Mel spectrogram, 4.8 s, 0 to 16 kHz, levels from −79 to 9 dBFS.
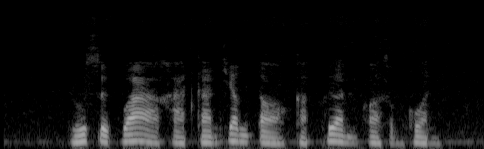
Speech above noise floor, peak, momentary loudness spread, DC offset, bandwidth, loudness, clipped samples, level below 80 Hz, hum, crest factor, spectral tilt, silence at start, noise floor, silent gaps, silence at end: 34 dB; -12 dBFS; 10 LU; under 0.1%; 11 kHz; -30 LUFS; under 0.1%; -52 dBFS; none; 18 dB; -9.5 dB/octave; 0.7 s; -63 dBFS; none; 0.45 s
